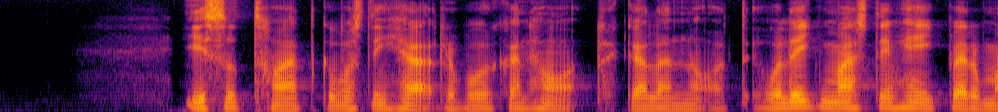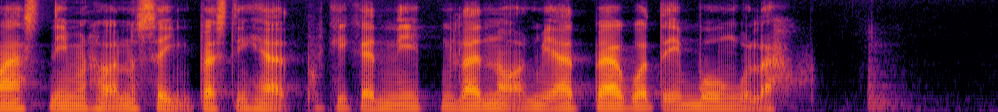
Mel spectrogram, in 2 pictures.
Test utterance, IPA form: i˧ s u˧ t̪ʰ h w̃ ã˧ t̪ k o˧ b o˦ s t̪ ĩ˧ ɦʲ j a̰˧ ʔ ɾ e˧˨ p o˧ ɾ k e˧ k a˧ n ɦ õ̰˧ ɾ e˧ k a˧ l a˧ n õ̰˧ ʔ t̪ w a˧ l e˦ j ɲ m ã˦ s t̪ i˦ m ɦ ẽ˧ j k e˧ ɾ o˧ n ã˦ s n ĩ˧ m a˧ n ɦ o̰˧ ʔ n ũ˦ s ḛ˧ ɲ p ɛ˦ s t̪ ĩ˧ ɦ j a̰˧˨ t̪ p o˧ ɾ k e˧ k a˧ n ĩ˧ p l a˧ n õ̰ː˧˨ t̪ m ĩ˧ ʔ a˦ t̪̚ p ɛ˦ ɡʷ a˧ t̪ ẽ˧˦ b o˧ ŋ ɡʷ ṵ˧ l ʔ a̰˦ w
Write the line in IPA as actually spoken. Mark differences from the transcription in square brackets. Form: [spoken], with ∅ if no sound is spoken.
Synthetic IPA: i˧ s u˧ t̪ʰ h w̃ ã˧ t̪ k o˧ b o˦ s t̪ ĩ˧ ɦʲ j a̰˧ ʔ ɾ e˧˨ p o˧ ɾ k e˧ k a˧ n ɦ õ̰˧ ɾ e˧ k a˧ l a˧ n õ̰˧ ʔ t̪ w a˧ l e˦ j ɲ m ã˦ s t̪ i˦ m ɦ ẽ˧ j [p] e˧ ɾ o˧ [m] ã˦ s n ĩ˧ m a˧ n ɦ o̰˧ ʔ n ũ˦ s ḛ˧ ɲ p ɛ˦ s t̪ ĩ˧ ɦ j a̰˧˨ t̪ p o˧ ɾ k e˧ k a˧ n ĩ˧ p l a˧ n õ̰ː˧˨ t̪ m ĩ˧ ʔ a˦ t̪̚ p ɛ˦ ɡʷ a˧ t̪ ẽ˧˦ b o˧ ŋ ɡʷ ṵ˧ l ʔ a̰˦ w

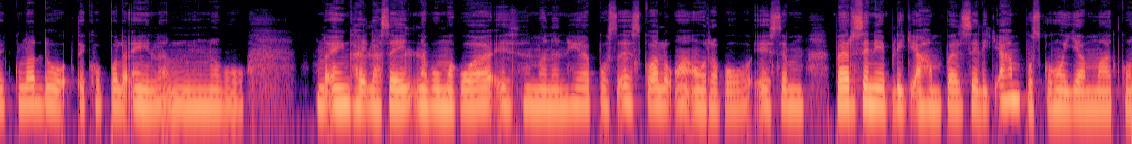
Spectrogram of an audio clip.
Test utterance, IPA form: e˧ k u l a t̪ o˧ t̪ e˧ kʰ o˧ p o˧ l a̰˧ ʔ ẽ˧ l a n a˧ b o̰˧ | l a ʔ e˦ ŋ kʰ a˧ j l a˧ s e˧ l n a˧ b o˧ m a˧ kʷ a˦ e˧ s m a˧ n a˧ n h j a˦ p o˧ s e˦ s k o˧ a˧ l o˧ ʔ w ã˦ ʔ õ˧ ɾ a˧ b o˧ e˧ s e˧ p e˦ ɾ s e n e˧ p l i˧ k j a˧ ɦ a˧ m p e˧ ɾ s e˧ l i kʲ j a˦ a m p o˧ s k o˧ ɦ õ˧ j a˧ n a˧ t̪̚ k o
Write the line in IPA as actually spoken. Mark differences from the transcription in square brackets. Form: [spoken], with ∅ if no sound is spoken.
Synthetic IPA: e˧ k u l a [d̪] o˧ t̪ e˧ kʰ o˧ p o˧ l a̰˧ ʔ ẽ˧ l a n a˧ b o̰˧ | l a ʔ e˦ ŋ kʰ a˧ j l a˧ s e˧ l n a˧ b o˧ m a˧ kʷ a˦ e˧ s m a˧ n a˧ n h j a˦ p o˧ s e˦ s k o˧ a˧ l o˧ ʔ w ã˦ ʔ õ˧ ɾ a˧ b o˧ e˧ s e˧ p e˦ ɾ s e n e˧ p l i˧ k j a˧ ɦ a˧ m p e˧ ɾ s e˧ l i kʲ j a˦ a m p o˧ s k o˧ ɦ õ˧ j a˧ [m] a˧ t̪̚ k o

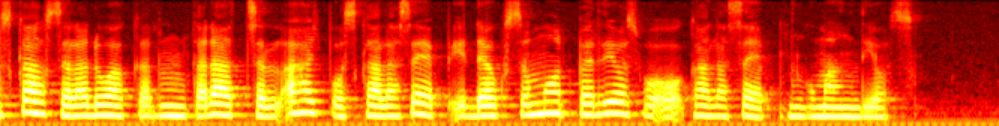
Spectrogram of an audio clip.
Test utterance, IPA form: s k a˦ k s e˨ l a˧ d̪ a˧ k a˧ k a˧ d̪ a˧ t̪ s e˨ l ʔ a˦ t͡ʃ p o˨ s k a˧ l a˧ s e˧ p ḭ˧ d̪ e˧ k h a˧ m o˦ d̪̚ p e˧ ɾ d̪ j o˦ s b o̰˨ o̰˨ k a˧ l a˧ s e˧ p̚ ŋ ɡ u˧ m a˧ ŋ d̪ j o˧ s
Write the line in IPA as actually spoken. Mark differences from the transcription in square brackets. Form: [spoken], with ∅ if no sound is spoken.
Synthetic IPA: s k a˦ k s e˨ l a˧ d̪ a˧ k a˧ k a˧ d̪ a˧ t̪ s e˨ l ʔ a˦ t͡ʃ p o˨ s k a˧ l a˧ s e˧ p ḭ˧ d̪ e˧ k [s] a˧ m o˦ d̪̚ p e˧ ɾ d̪ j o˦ s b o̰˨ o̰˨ k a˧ l a˧ s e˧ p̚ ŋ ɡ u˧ m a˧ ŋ d̪ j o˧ s

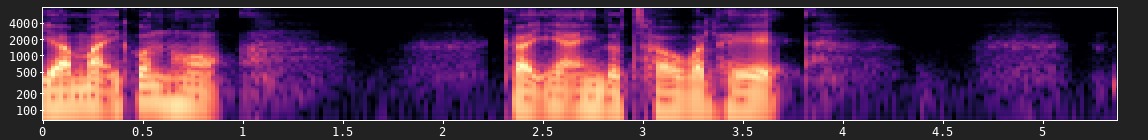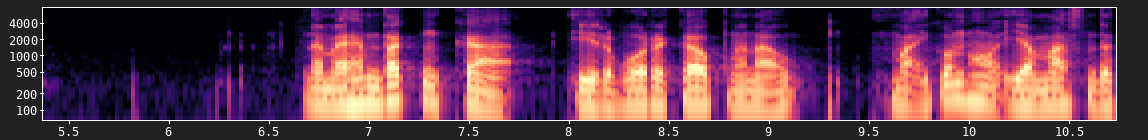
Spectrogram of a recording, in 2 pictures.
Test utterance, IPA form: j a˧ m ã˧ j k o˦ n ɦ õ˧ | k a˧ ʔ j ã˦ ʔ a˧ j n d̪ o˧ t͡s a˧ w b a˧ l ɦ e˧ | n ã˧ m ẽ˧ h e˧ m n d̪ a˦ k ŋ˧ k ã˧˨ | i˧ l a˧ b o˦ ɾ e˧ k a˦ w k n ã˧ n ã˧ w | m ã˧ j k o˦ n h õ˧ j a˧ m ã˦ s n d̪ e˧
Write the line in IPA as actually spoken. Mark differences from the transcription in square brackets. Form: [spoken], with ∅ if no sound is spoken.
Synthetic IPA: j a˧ m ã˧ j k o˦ n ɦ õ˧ | k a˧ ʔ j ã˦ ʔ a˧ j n d̪ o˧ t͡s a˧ w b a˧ l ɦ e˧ | n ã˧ m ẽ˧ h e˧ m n d̪ a˦ k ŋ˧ k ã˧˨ | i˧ [ɾ] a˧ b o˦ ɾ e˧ k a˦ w k n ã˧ n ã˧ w | m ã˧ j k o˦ n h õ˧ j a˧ m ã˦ s n d̪ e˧

